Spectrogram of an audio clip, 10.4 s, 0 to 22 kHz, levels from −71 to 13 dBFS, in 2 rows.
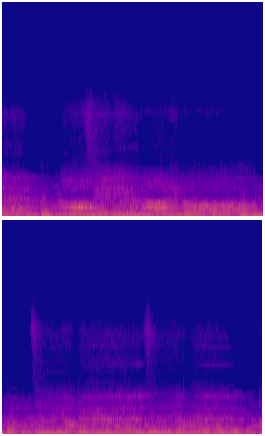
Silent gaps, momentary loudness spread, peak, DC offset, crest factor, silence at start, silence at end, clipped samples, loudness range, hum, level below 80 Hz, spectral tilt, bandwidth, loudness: none; 5 LU; -14 dBFS; under 0.1%; 16 dB; 0 s; 0 s; under 0.1%; 2 LU; none; -56 dBFS; -6 dB/octave; 14.5 kHz; -30 LUFS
